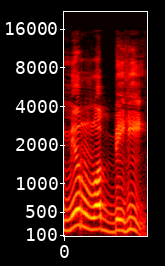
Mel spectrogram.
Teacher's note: نون ساکن کے بعد را آ گئی، اب غنہ نہیں ہوگا، بلکہ کیا کریں گے؟ نون کی آواز کو را میں داخل کر دیں گے۔ من ربہ، من نہیں پڑھنا، من ربہ، را کے اوپر زبر آگی، را موٹی ہوگی۔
